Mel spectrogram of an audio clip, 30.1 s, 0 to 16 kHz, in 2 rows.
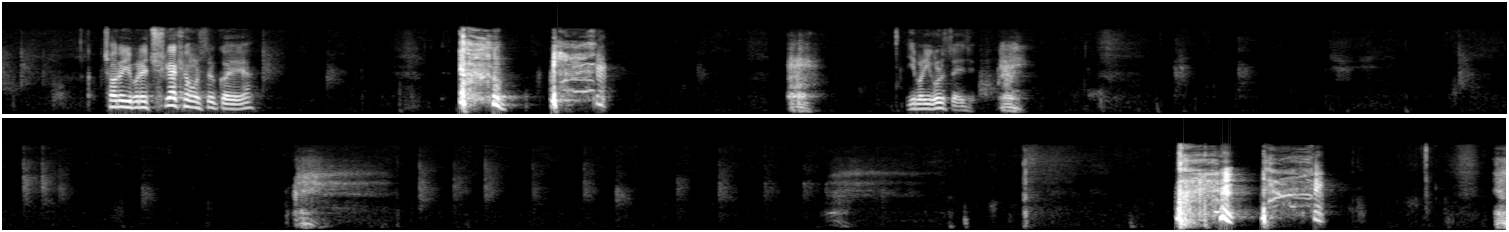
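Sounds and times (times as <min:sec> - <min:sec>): breath: 0:03.9 - 0:04.3, 0:10.9 - 0:11.5, 0:23.3 - 0:24.4, 0:29.5 - 0:29.9
man coughing: 0:04.6 - 0:06.1, 0:26.8 - 0:28.3.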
